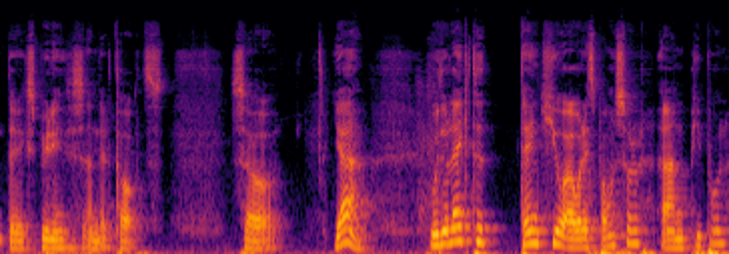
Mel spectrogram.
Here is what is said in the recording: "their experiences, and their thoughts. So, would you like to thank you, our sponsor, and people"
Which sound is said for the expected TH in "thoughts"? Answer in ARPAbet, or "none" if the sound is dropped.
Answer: T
